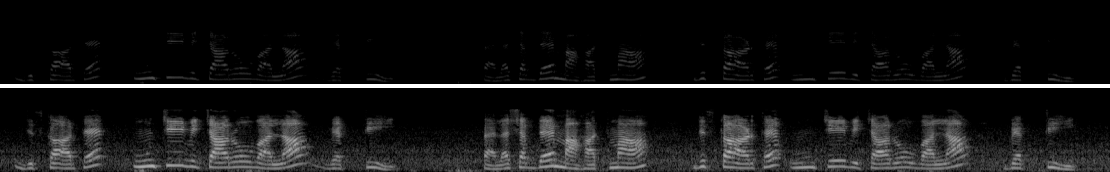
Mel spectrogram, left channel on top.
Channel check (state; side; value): quieter; left; 29.1 dB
